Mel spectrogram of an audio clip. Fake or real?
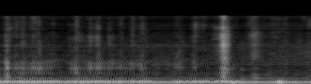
fake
